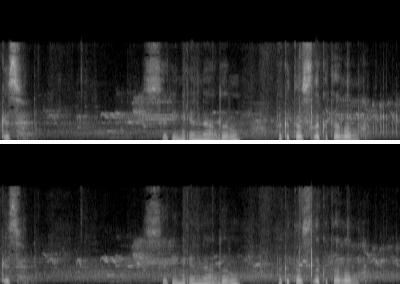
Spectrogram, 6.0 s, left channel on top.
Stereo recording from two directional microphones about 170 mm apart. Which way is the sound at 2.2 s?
Centre (ahead or behind).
